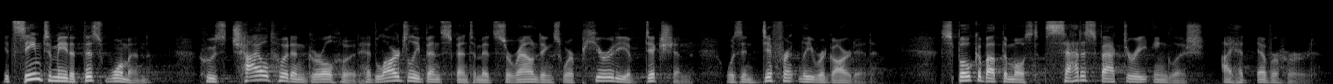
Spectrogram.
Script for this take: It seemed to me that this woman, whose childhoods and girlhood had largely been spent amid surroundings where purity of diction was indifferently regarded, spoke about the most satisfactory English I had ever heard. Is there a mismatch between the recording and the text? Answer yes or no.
yes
